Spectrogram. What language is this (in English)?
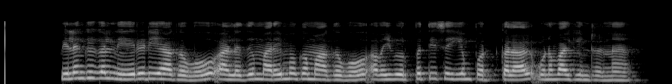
Tamil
